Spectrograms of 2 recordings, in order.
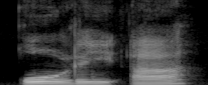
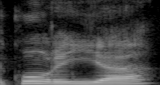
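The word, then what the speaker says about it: قرئ: Куриа. Не курия, а куриа.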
